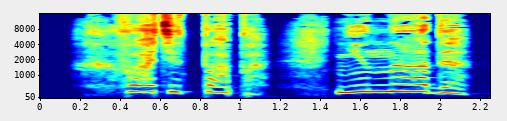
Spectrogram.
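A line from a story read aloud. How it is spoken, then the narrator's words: Breathless. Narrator (Russian): выдохнула Люми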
